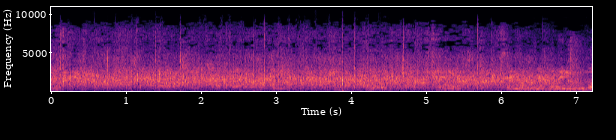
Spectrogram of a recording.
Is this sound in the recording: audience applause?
yes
